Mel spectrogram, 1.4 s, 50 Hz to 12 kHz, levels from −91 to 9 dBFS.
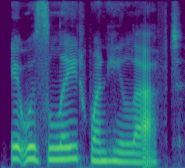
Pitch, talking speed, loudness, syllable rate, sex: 205 Hz, 260 wpm, -20 LUFS, 4.9 syllables/s, female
